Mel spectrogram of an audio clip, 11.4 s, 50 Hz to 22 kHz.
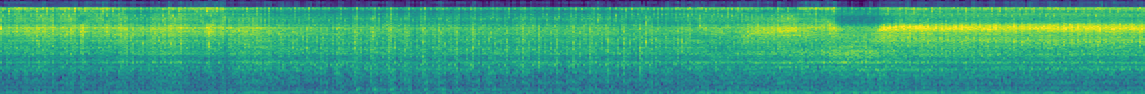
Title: Engine Misfiring | K6A Suzuki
